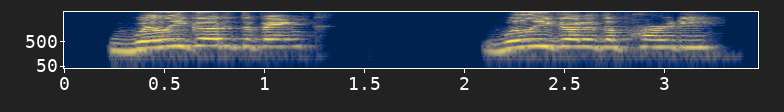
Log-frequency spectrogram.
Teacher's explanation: when you have the word he, you would say it as e. You just kind of pronounce the letter e instead of he.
